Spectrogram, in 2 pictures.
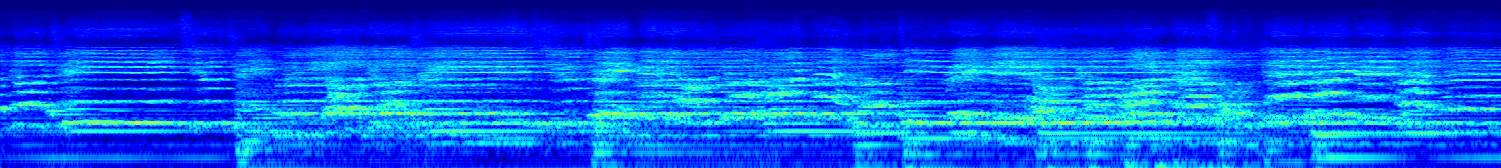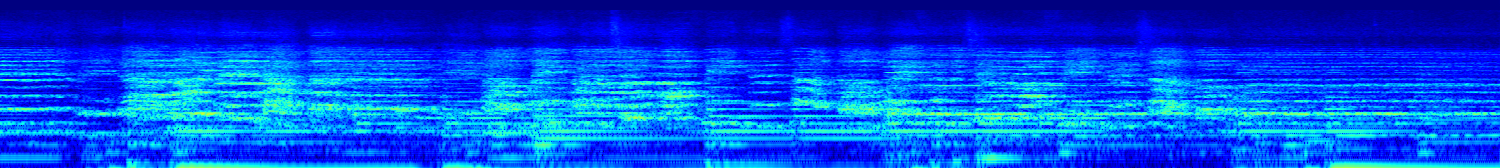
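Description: Mixed youth choir singing in parts, with an accompanying instrument holding long low bass notes beneath the voices.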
